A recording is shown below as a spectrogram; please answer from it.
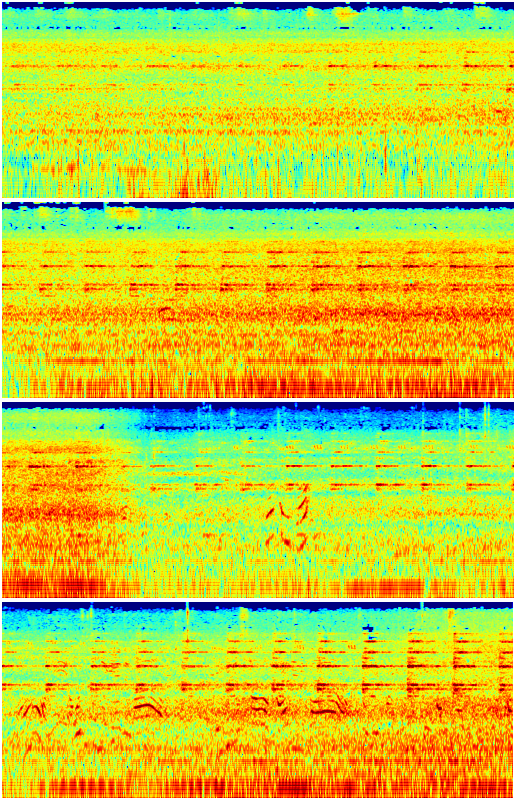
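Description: UP Express diesel multiple-unit train pulling into a station platform, its rumble building over the first half. After a sudden dip it goes on as a steady low engine hum with the train alongside.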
